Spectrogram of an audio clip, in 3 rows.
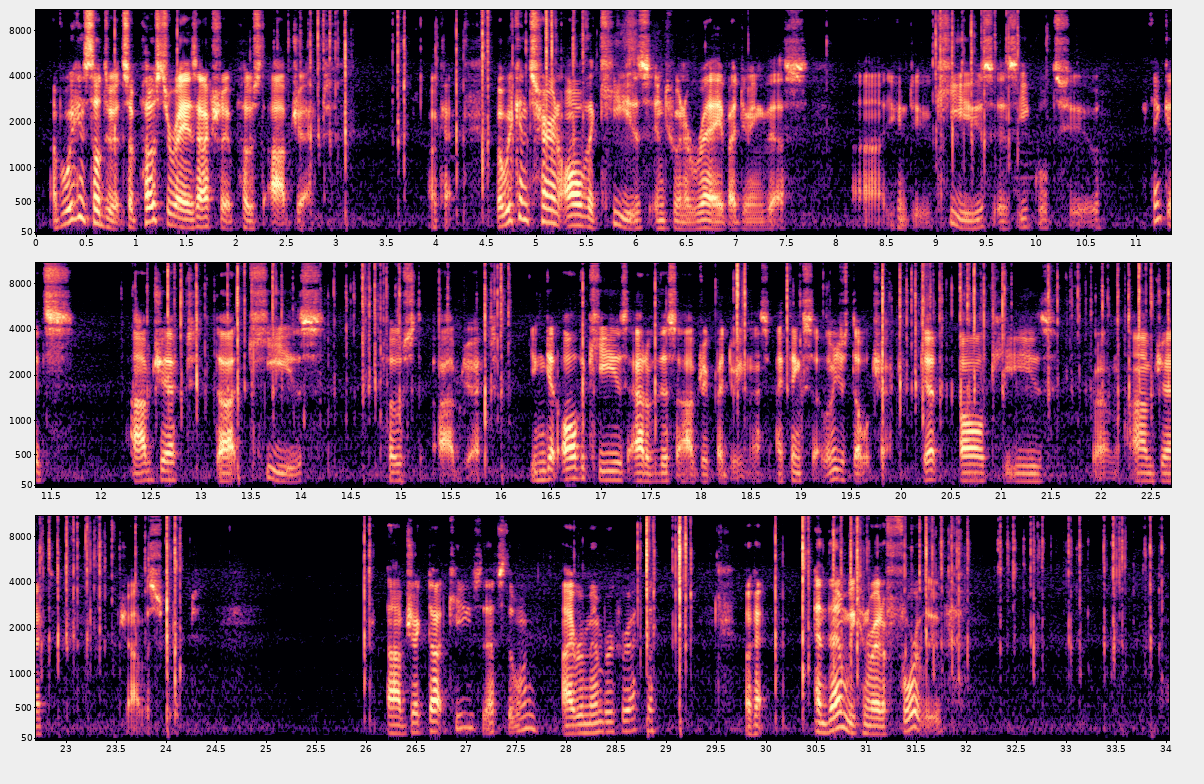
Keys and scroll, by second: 3.7 super+s, 16.0 super+s, 18.5 super+Tab, 19.9 super+t, 28.8 super+w, 29.3 super+Tab.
